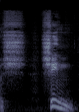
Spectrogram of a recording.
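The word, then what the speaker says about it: shin (ש): se pronuncia con los hebreos, más o menos lo que entiendo, se pronuncia como SH, como shin,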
